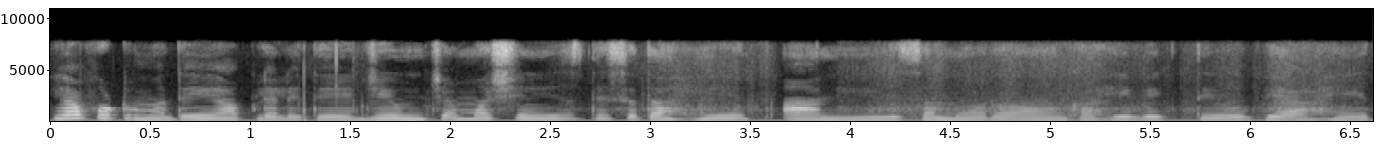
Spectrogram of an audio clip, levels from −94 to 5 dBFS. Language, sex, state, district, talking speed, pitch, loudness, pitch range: Marathi, female, Maharashtra, Aurangabad, 135 wpm, 265 Hz, -24 LUFS, 255-280 Hz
